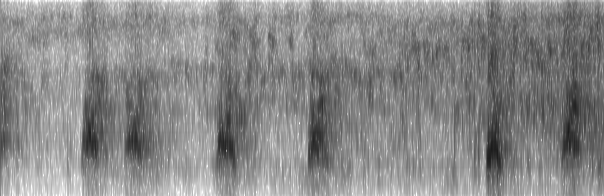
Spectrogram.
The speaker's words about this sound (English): Oh, shut up, dog. Stupid animal.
